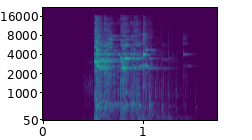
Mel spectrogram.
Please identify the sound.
Battle falling
Sound of falling glass battles.
battle, falling, glass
